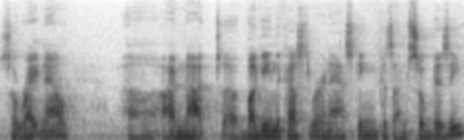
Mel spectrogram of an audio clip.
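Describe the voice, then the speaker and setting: A man at a medium pitch, somewhat breathy, with fairly even intonation and a fairly quick pace. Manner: casual, conversational with filler pauses.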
